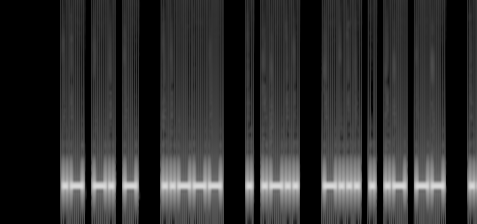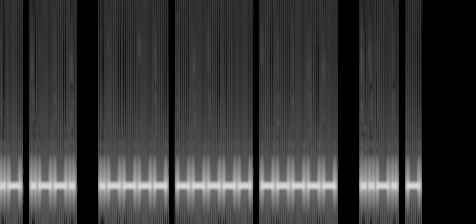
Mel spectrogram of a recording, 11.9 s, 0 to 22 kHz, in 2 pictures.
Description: Morse code, heard as a keyed tone, about 25 wpm, 700 Hz. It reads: ANT 2 EL BEAM UP 100 FT
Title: K1USN SST QSO Practice 25wpm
